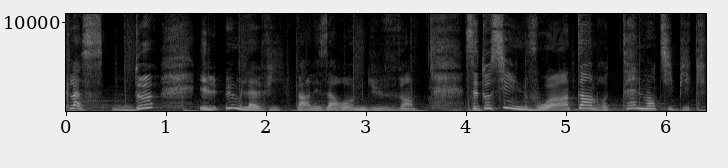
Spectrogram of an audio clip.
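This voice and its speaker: With music in the background, a woman speaks at a fairly slow pace and medium pitch, making very wide pitch swings and taking long, frequent pauses. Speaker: TV interview host. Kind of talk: TV talk show host introduction.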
